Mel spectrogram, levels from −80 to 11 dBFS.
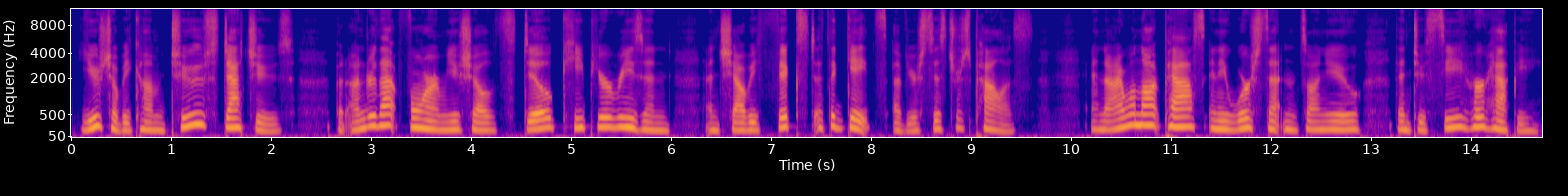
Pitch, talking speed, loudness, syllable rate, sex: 180 Hz, 165 wpm, -19 LUFS, 4.4 syllables/s, female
